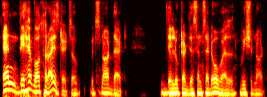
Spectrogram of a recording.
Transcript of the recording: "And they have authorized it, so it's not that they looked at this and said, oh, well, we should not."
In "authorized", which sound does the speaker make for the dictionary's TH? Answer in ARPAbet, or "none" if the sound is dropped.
T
